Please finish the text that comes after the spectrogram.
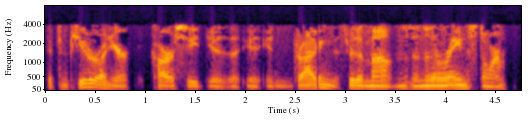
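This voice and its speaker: A man hosting a conversational radio interview, with a halting, repetitive, folksy and emphatic way of talking. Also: low voice, husky. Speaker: talk show host. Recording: phone-like tinny band, roomy echo.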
